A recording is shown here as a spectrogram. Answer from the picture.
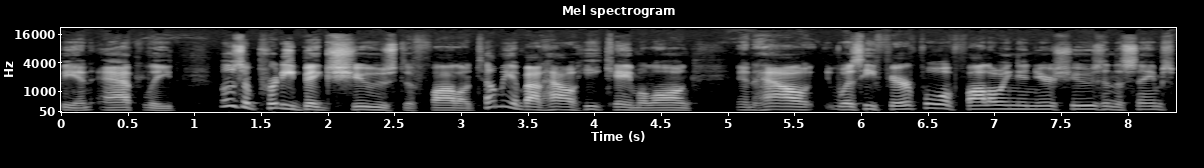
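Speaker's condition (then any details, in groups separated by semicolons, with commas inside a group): No condition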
